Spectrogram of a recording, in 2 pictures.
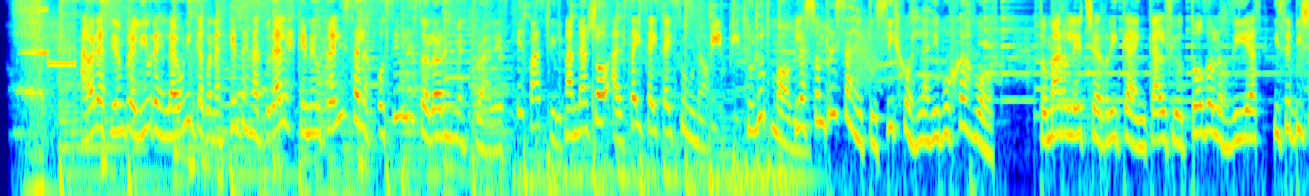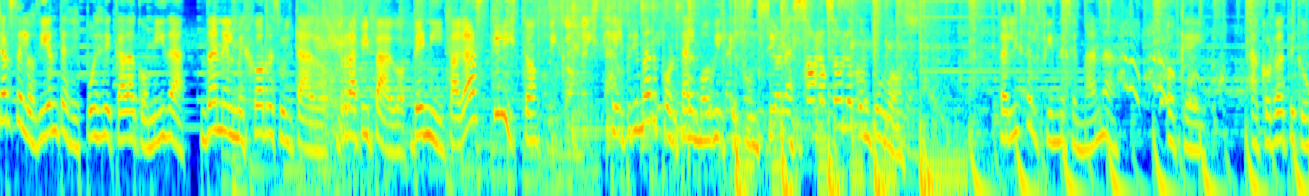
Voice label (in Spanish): Mujeres, Locutoras; Casting Impulse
